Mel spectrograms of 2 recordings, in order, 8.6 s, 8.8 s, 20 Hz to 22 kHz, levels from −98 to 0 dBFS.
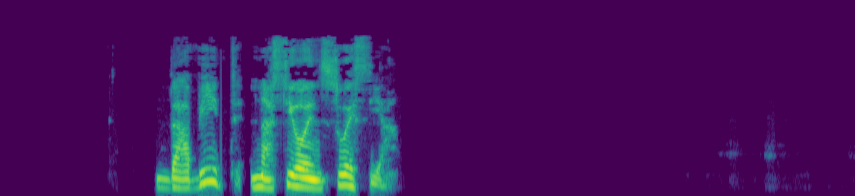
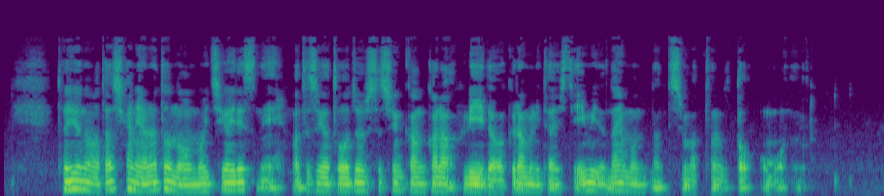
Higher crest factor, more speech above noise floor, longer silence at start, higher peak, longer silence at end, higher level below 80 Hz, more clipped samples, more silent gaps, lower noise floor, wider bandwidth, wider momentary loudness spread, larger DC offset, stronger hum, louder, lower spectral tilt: about the same, 20 dB vs 18 dB; first, over 76 dB vs 30 dB; first, 1.55 s vs 0.3 s; first, 0 dBFS vs -8 dBFS; first, 4.65 s vs 0.5 s; second, -66 dBFS vs -56 dBFS; neither; neither; first, under -90 dBFS vs -55 dBFS; about the same, 11.5 kHz vs 11 kHz; first, 17 LU vs 9 LU; neither; neither; first, -15 LUFS vs -25 LUFS; about the same, -6 dB/octave vs -6 dB/octave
